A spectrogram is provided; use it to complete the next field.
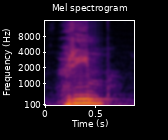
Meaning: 1. thunder, thunderbolt 2. roar, thunderous sound
- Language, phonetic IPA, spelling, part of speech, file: Ukrainian, [ɦrʲim], грім, noun, Uk-грім.ogg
